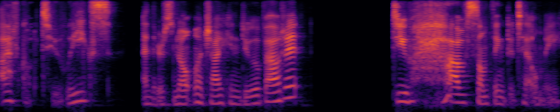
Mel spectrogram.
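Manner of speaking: voice dropped right down, low and hushed. Answering a character in the game, voice lowered even more. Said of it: "sort of lower my voice even, even more".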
